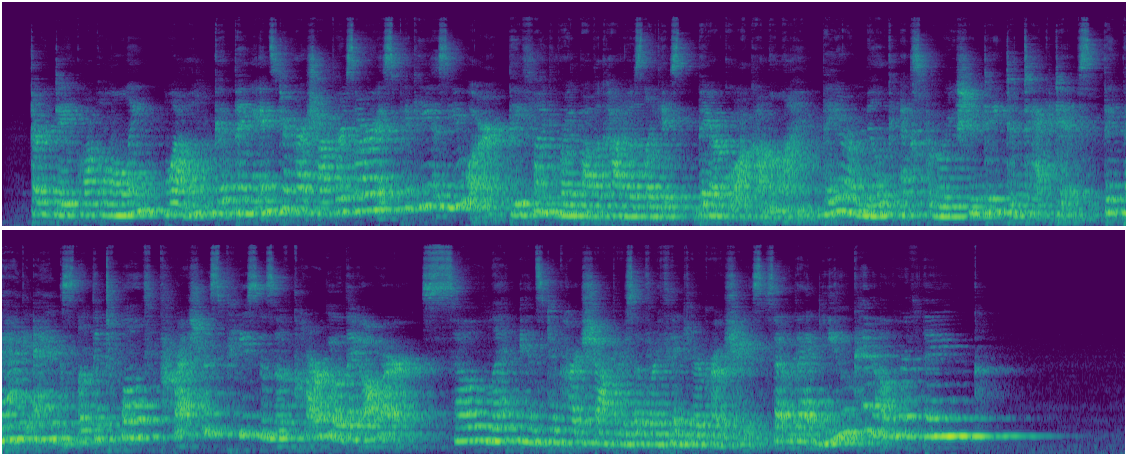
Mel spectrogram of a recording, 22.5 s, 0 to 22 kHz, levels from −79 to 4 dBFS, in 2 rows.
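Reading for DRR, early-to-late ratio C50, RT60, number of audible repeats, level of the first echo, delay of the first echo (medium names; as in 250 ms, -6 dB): -14.0 dB, -0.5 dB, 1.3 s, no echo, no echo, no echo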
